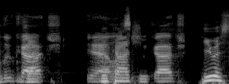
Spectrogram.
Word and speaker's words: Lukács: Lukács.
